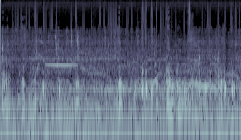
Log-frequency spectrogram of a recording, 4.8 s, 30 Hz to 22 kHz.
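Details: Whale song recorded underwater by a GoPro while snorkeling off Maui, Hawaii, in February 2020: a steady, flat whistled tone held for about half a second, a few fainter tonal traces, over a heavy low rumbling water and surf noise.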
